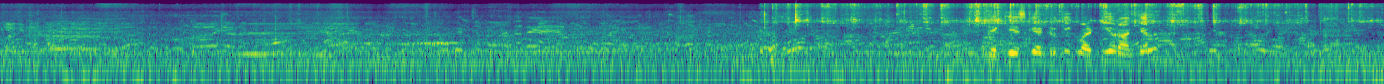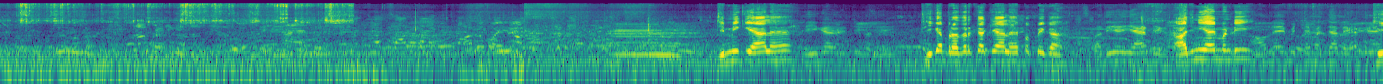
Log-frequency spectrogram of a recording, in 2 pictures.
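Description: A crowd murmurs outdoors in the background.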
